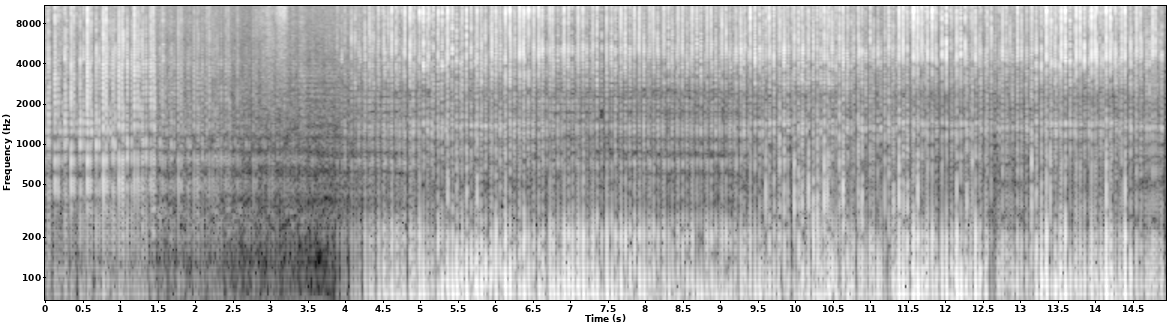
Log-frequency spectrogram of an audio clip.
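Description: A hand-held table tennis paddle with a black rubber face and blue edge is tapped quickly with fingertips and nails on the rubber face. The sound is a dense run of soft, low, muffled taps that starts quieter and becomes louder and fuller after about four seconds.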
